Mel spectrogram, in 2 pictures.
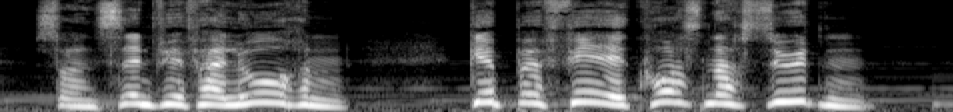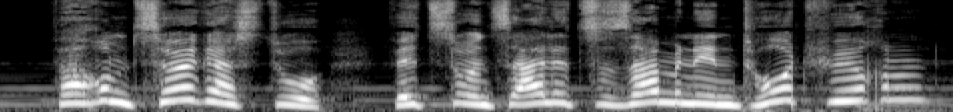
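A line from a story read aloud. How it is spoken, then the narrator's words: Helmsman calling out. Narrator (German): rief der Steuermann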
